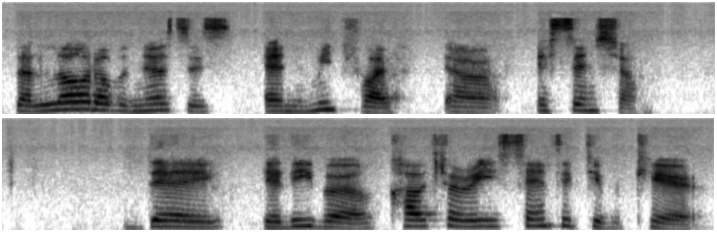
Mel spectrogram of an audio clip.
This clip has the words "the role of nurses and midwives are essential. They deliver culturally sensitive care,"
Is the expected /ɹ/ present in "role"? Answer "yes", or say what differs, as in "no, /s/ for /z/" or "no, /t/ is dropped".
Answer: no, /l/ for /ɹ/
